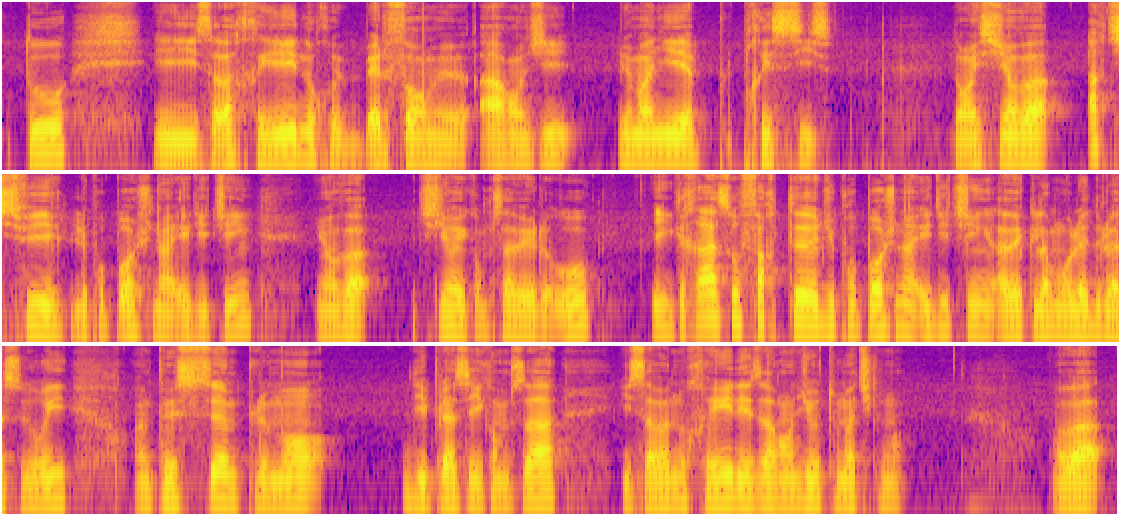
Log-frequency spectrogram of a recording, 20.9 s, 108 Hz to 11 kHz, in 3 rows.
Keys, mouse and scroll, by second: 6.7 click, 8.9 click, 17.8-19.0 scroll down 2, 20.4 KP_1.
